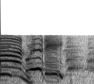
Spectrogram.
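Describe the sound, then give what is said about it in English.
Dogs yip and whine in a quick, loud burst, their high cries sliding down in pitch before a few shorter, softer yelps trail off. “Okay, there go the dogs.”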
